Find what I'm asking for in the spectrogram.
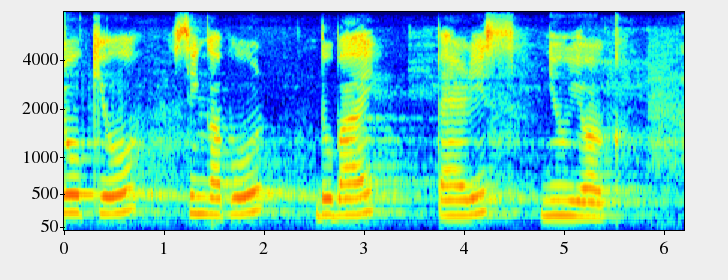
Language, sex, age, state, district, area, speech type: Nepali, female, 18-30, West Bengal, Jalpaiguri, rural, spontaneous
